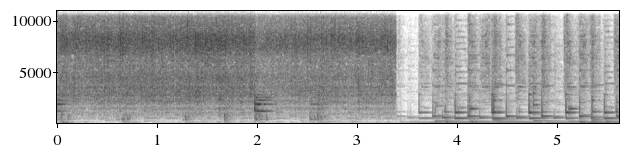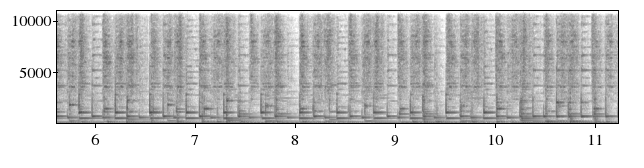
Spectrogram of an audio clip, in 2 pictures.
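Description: Chopped onions frying and sizzling in hot oil while being stirred, cooked for a Nile perch dish; a steady loud sizzle with rhythmic clinks of a utensil against the pan, no talk.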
